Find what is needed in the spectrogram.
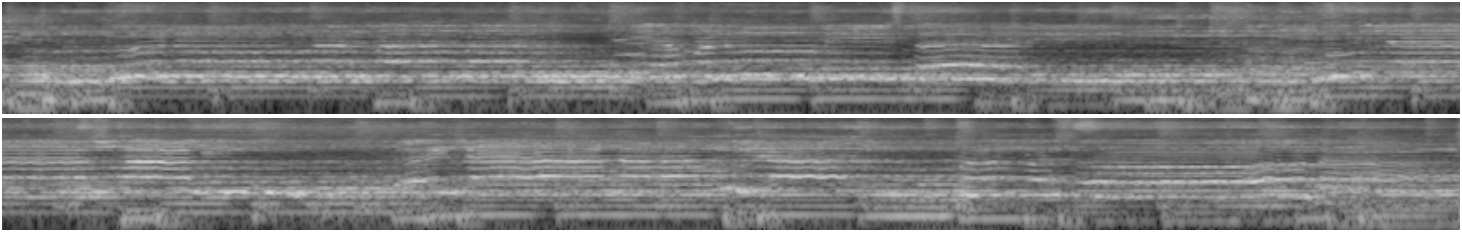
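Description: A group of voices singing a slow song together, with held low accompaniment notes under the melody.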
